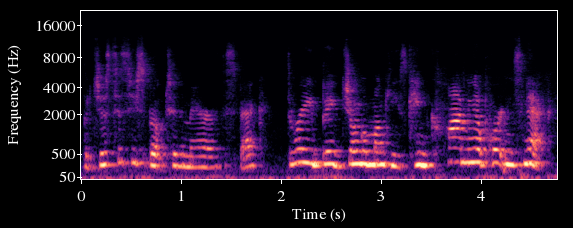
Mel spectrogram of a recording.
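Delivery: usual speaking voice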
